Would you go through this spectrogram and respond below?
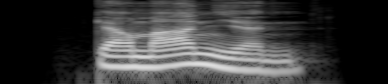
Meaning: Germania (an ancient Roman term for a cultural region describing the lands in Central Europe inhabited by Germanic peoples)
- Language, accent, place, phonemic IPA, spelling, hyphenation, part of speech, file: German, Germany, Berlin, /ɡɛʁˈmaːni̯ən/, Germanien, Ger‧ma‧ni‧en, proper noun, De-Germanien.ogg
